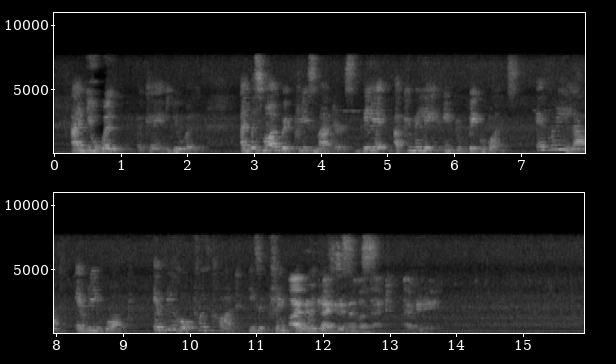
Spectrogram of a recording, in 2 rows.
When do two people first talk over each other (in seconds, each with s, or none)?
11.5 s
